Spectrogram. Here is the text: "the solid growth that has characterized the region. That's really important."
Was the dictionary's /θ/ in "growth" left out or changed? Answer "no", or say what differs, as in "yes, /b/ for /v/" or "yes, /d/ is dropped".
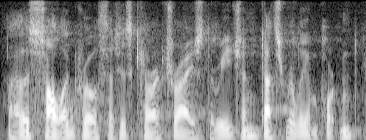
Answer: no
